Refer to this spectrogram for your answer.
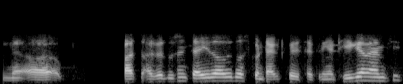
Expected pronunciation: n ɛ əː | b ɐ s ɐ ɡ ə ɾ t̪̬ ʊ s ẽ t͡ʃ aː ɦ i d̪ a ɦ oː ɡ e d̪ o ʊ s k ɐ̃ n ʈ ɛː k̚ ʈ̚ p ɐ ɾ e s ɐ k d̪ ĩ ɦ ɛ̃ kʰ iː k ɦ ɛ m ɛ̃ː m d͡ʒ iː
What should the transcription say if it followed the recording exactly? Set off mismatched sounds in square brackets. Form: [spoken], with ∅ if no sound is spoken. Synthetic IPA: n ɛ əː | b ɐ s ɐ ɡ ə ɾ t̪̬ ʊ s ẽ t͡ʃ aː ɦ i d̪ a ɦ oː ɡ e [t̪] o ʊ s k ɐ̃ [ɳ] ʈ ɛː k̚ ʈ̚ [k] ɐ ɾ [i] s ɐ k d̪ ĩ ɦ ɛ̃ [ʈʰ] iː k ɦ ɛ m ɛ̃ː m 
